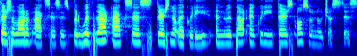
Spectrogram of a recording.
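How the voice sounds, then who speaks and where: On a very clean recording with a silent background, a woman talks at a very fast pace with hardly any pauses. Her fairly high voice is monotone and flat, with big swings in loudness. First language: not English. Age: young. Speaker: youth advocate. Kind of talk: panel speech.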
